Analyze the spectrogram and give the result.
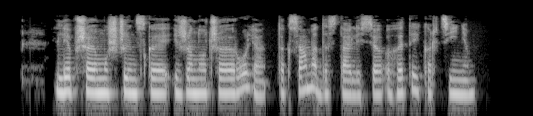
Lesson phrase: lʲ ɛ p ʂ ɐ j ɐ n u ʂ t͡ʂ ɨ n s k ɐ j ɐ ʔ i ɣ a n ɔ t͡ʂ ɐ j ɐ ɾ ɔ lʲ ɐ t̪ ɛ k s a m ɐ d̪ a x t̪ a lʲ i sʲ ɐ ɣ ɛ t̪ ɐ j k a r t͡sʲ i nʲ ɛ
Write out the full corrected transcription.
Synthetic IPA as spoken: lʲ ɛ p ʂ ɐ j ɐ m u ʂ t͡ʂ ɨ n s k ɐ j ɐ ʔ i ʐ a n ɔ t͡ʂ ɐ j ɐ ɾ ɔ lʲ ɐ t̪ a k s a m ɐ d̪ a s t̪ a lʲ i sʲ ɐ ɣ ɛ t̪ ɐ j k a r t͡sʲ i nʲ ɛ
